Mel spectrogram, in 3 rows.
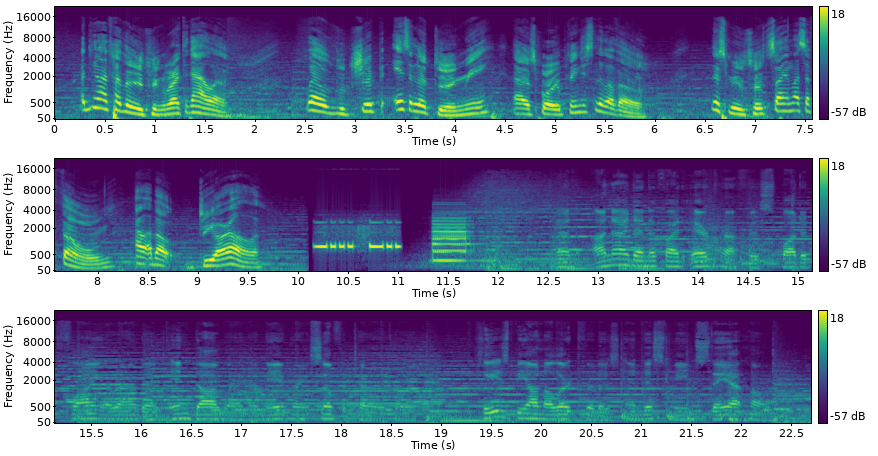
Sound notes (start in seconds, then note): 11.3 morse code; 11.3 alarm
